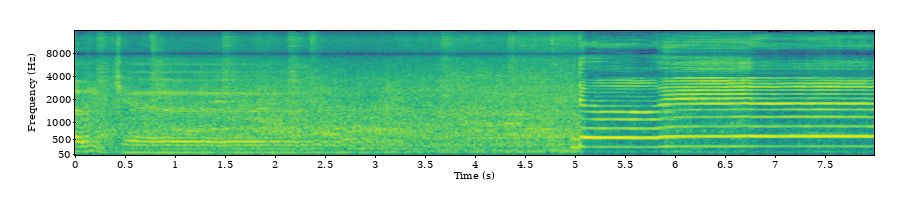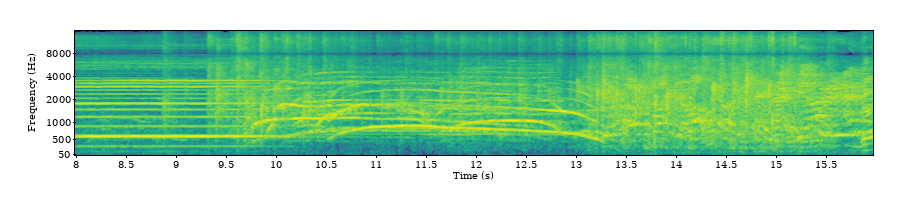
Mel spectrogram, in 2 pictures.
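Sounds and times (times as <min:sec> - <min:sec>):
man singing a long note: 0:00.0 - 0:02.8, 0:05.0 - 0:10.0
applause: 0:08.9 - 0:15.6
audience cheering and whooping: 0:09.4 - 0:15.4.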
